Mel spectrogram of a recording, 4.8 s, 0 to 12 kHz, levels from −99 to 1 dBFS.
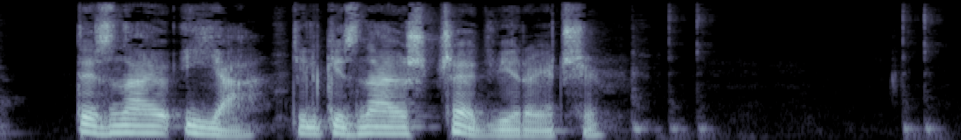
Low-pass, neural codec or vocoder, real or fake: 10.8 kHz; none; real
